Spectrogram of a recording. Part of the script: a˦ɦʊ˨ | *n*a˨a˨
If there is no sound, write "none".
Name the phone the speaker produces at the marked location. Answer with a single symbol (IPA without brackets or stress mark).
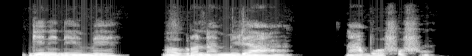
n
